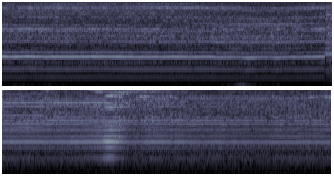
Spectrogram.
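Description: A Dremel-type rotary tool whines at a steady pitch, grinding oxides out of a cast-aluminum cylinder head. About three seconds in it cuts abruptly to the steady buzz of an AC TIG welding arc on the aluminum, with a brief louder swell a second later.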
